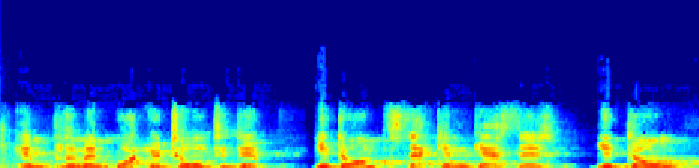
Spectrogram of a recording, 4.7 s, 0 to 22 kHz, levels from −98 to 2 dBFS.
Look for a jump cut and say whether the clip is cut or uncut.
uncut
